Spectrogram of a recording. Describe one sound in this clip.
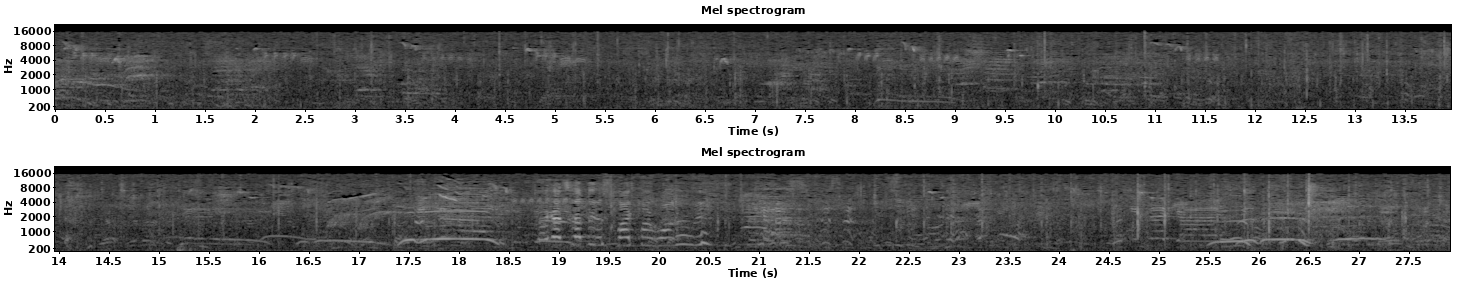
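Footsteps of runners patter on pavement.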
